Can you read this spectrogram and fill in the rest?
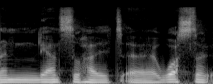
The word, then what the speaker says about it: Worcester: Aber Worcester, einfach W-U-S-T-E-R. So sprechen die das aus.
